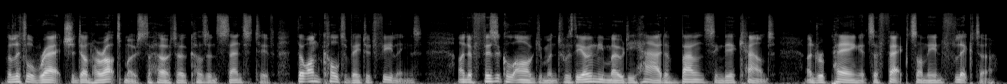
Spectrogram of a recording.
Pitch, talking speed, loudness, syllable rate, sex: 95 Hz, 215 wpm, -20 LUFS, 6.6 syllables/s, male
